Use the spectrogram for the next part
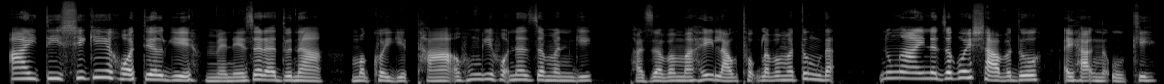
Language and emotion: Manipuri, happy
